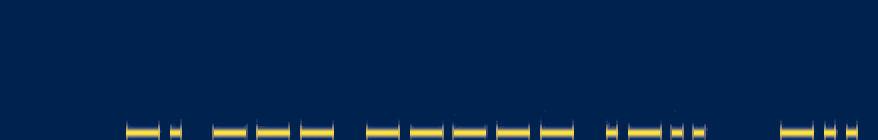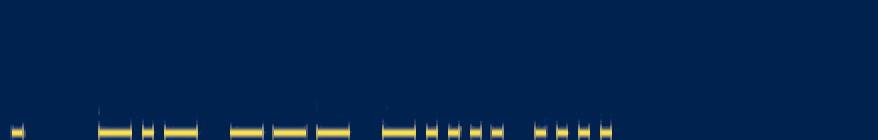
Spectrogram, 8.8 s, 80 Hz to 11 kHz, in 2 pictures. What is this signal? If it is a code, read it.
Morse code, heard as a keyed tone, about 22 wpm, 700 Hz. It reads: NO0L DE KO6H
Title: USA Callsign DE Callsign - 4 Characters - 22wpm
